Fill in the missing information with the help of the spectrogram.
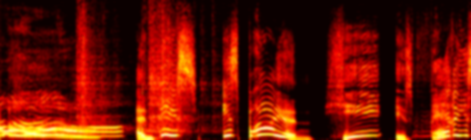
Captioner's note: squeaking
